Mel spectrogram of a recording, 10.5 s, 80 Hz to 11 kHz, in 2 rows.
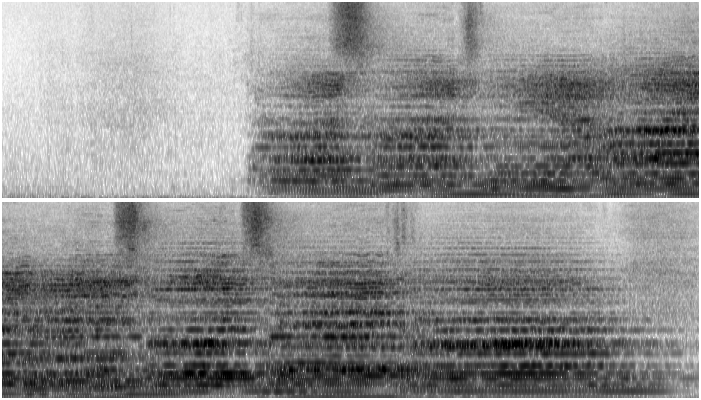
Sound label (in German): Choral; Cantata, BWV 64 'Sehet, welch eine Liebe hat uns der Vater erzeiget'; Bach; New York; 3rd Day of Xmas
